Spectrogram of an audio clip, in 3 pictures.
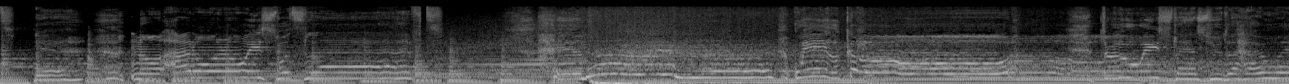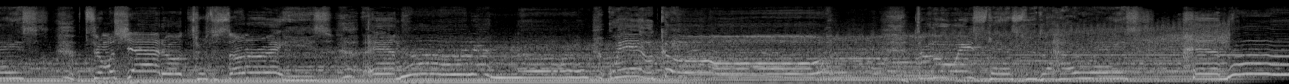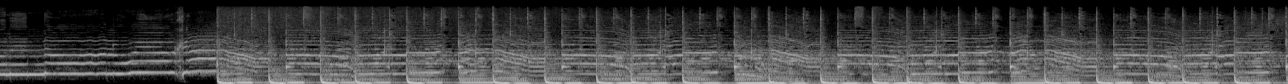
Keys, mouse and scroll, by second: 1.0 r, 4.2-13.0 drag, 13.3-18.4 drag, 20.6 scroll down 1, 21.2 scroll up 1, 21.7 click, 22.6-24.0 scroll up 1, 25.4 click, 25.9 scroll down 1, 26.9-29.4 drag, 29.4 scroll up 1, 30.7-35.0 drag, 35.0 scroll down 1, 35.9-38.6 drag.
